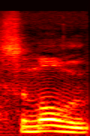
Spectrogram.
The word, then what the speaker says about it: smoke: 言います 880 番スモークスモーク発音に注意ですねスモークって伸ばさないでスモウクっていう風に発音します名刺だと煙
